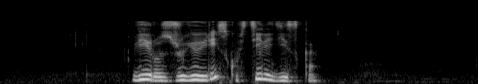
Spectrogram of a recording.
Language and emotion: Russian, neutral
